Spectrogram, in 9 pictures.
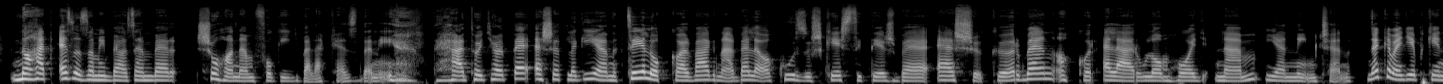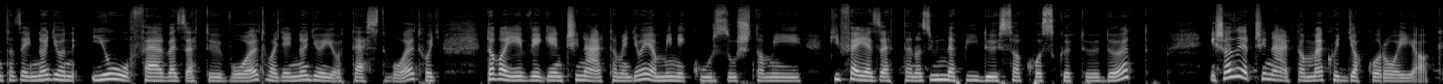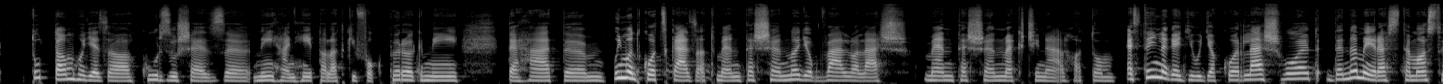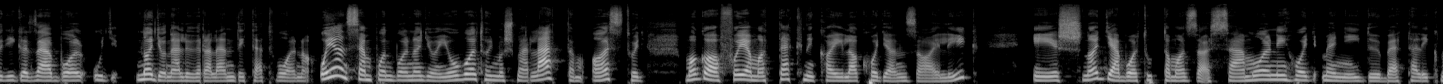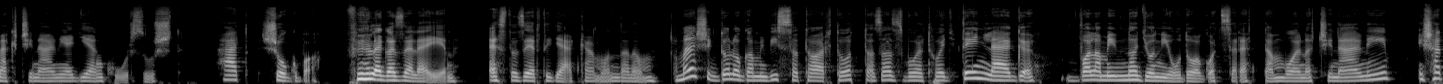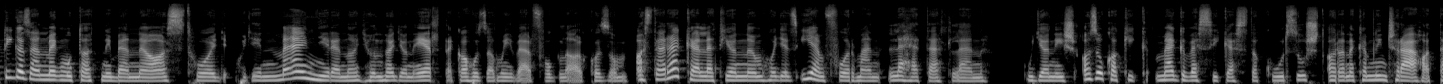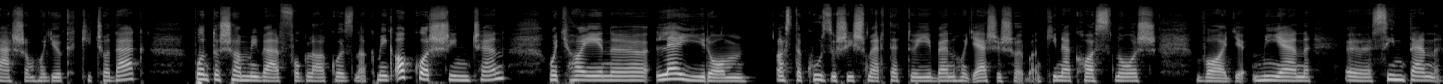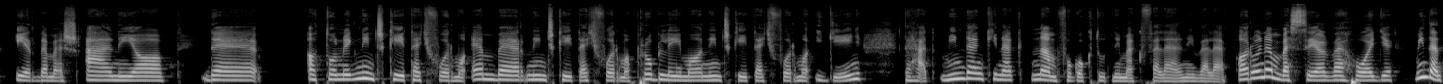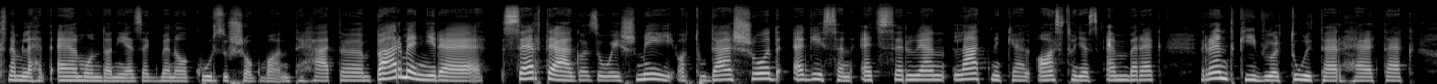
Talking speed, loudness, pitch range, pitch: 125 wpm, -23 LUFS, 175-215 Hz, 190 Hz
